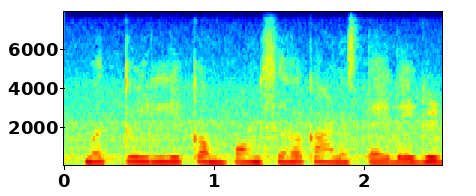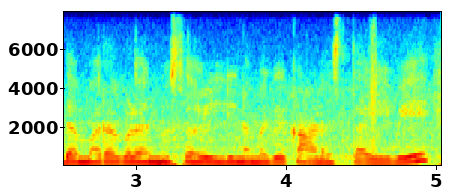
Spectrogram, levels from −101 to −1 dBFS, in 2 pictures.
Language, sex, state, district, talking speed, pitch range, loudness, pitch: Kannada, female, Karnataka, Bidar, 155 wpm, 220-230 Hz, -15 LUFS, 225 Hz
